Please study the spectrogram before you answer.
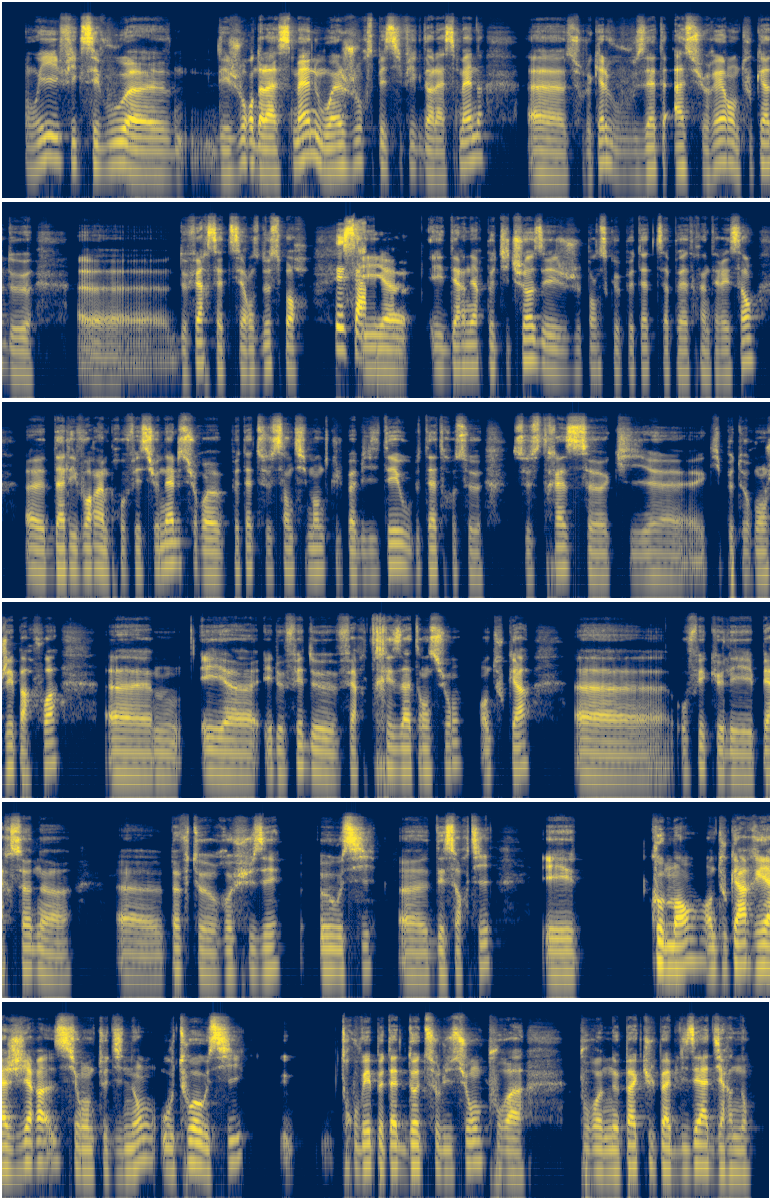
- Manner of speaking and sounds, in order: stressed: "assuré"; drawn out: "heu"; stressed: "très"; drawn out: "heu"
- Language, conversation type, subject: French, advice, Pourquoi ai-je du mal à dire non aux demandes des autres ?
